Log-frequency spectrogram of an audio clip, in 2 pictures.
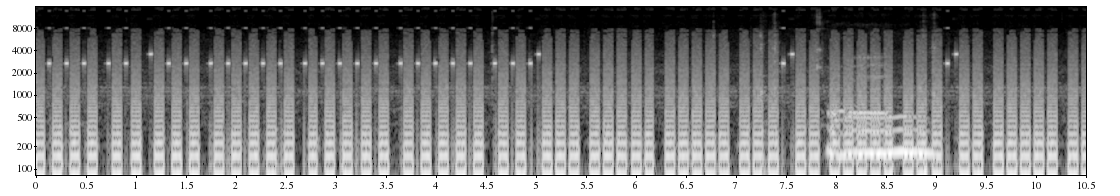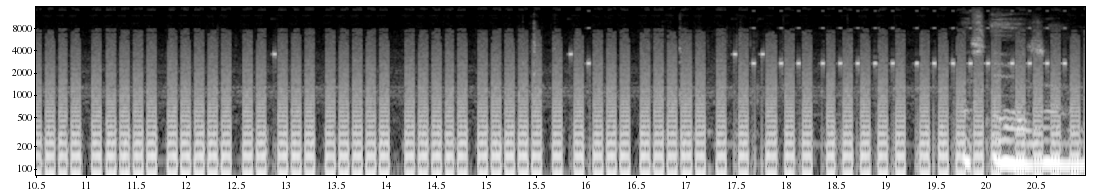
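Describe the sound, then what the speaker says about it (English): Synthesized engine drone of a car in the Commodore 64 game Head On, a steady buzzy rumble with rapid pulsing ticks running unbroken for about twenty seconds, loud and alone. "sounds like a car driving."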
